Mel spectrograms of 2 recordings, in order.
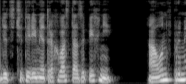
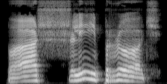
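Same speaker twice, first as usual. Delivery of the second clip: very slow, drawn-out bark; slow monstrous roar; roaring serpent; 2 semitones higher, much slower than usual. Acted. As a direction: bellow it like a giant snake. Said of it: "рявкнул гигантский чёрный змей".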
